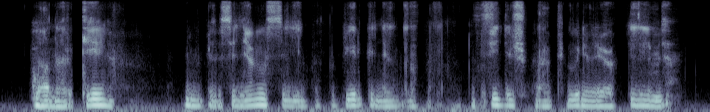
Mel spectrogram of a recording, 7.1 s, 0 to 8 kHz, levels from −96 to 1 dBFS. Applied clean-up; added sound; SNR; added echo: neural diffusion model UNIVERSE++.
